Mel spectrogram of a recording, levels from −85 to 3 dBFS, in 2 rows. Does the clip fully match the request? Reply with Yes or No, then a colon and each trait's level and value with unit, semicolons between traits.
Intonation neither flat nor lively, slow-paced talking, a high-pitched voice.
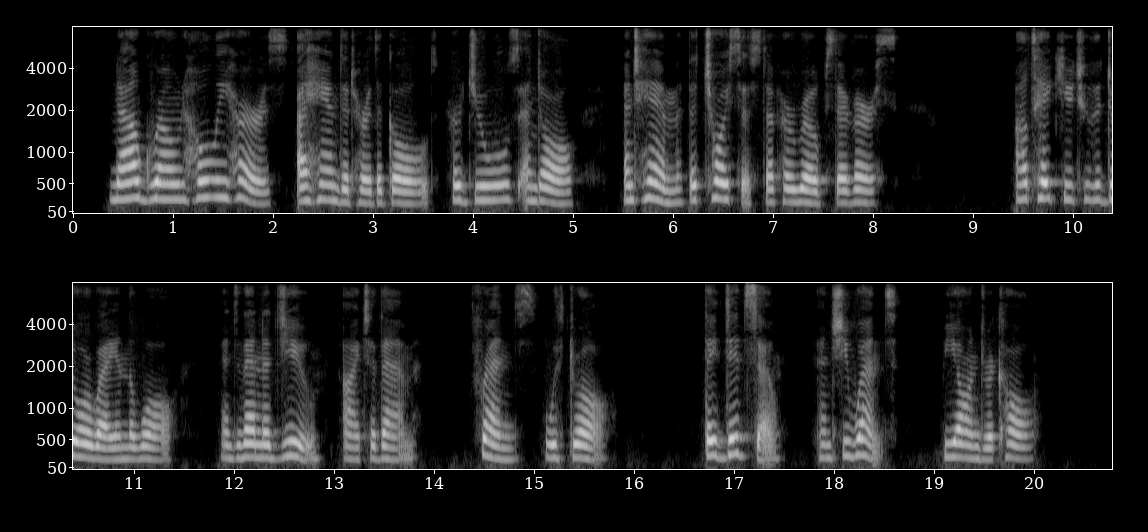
Yes: average, 3.9 semitones; slow, 125 wpm; high, 210 Hz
